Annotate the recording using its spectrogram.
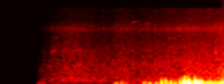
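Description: Wind buffeting the microphone: a low rumble that starts faintly about half a second in and grows steadily louder toward the end.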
